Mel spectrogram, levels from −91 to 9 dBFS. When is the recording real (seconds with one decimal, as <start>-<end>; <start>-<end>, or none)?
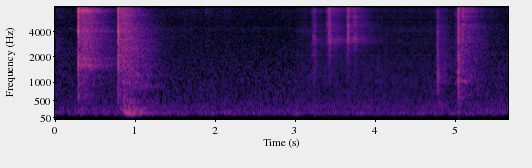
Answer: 0.0-3.0; 4.9-5.7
